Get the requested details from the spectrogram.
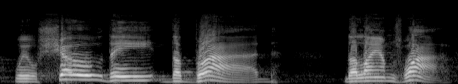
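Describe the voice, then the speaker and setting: Here a man is talking. The background is quiet. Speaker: preacher. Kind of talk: sermon. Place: church. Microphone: podium.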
